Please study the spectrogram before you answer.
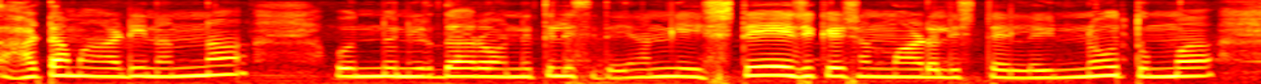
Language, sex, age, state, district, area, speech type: Kannada, female, 18-30, Karnataka, Dakshina Kannada, rural, spontaneous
